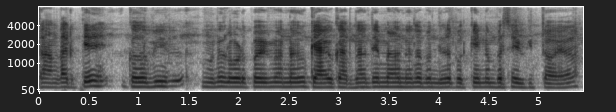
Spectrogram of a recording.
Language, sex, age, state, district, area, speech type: Punjabi, male, 18-30, Punjab, Fatehgarh Sahib, rural, spontaneous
